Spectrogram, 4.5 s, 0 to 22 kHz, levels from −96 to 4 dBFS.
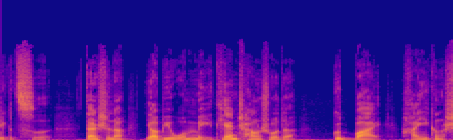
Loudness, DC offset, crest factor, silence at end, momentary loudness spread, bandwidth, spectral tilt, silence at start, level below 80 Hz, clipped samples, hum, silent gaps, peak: -28 LUFS; under 0.1%; 20 dB; 0 s; 10 LU; 15.5 kHz; -4.5 dB/octave; 0 s; -58 dBFS; under 0.1%; none; none; -8 dBFS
